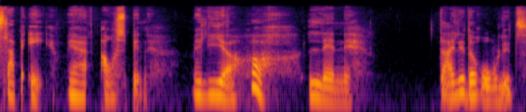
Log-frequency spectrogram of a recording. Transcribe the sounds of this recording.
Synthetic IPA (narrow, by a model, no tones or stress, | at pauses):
slɑ̈b̥əʔɛ̰meæʔɑ̈ʊsb̥enə | meliːɒhɔlænə | d̥ɑ̈ɪlid̥ɒʁoːlid̥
